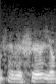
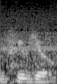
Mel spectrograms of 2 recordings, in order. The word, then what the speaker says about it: Refugio: I was born in Refugio, Texas, R-E-F-U-G-I-O. Okay. Many people pronounce it Refugio. But if you're from Texas, and you can tell if they pronounce it Refugio, you know that's what it is.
